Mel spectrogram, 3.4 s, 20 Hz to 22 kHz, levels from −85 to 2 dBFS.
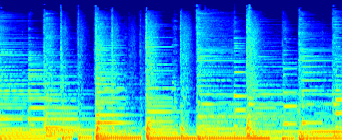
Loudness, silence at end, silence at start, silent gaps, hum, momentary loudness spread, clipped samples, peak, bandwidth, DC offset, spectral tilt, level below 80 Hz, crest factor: -22 LUFS; 0 s; 0 s; none; none; 3 LU; under 0.1%; -4 dBFS; 18 kHz; under 0.1%; -6.5 dB/octave; -28 dBFS; 18 dB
